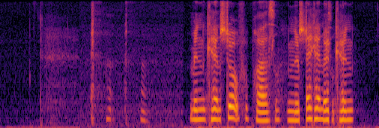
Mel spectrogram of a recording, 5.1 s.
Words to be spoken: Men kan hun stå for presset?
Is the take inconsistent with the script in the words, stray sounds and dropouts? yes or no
yes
